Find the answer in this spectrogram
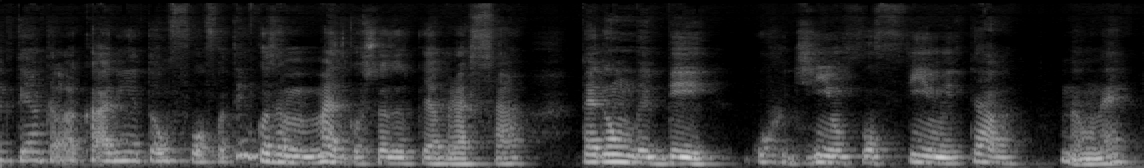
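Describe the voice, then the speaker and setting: Terapeuta brasileira de voz rouca e grave. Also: female voice. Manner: expressive, rises high and loud when excited. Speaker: therapist. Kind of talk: casual teaching talk. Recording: roomy echo.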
